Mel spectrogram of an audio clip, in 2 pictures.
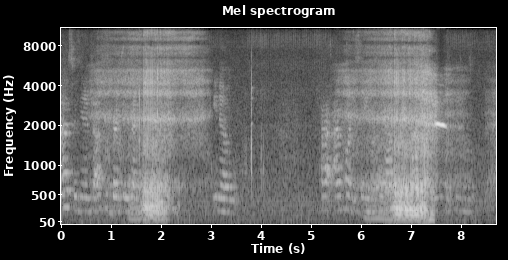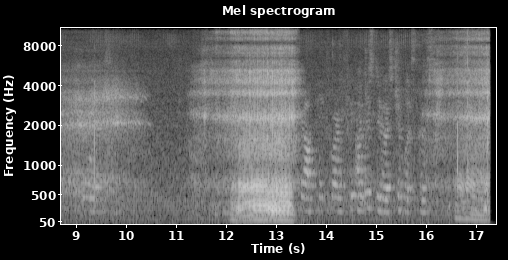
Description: my brother fell asleep on the couch, and we caught him snoring really loud!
